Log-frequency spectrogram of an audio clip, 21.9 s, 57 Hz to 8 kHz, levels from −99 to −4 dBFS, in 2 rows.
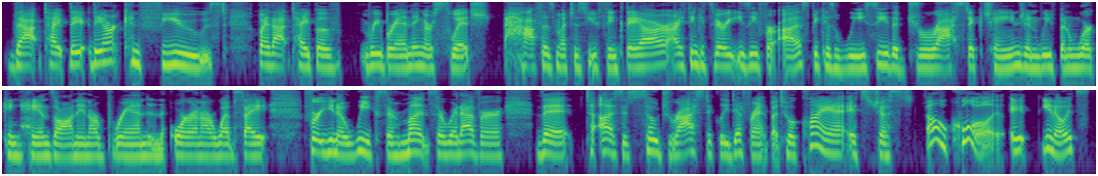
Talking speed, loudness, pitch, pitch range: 210 wpm, -20 LUFS, 180 Hz, 170-195 Hz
